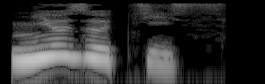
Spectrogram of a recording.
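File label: "myosotis", French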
